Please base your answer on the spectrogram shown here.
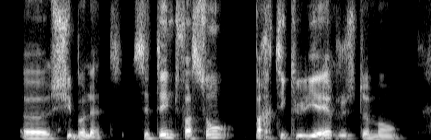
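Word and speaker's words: Shibboleth: Il lui disait « Alors, eh bien, dis Shiboleth ». Alors il disait Siboleth, parce qu'il avait un défaut sur la langue. Il ne savait pas prononcer Shiboleth.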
